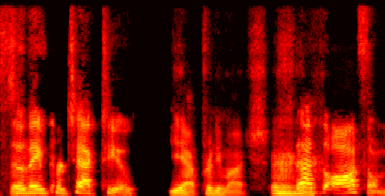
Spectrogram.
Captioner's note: chuckles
